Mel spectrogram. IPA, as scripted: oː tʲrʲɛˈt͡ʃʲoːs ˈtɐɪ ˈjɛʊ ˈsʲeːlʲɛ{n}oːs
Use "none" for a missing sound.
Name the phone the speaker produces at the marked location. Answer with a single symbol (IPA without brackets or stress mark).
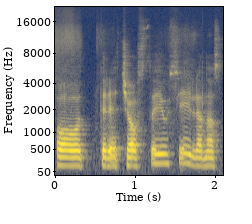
n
